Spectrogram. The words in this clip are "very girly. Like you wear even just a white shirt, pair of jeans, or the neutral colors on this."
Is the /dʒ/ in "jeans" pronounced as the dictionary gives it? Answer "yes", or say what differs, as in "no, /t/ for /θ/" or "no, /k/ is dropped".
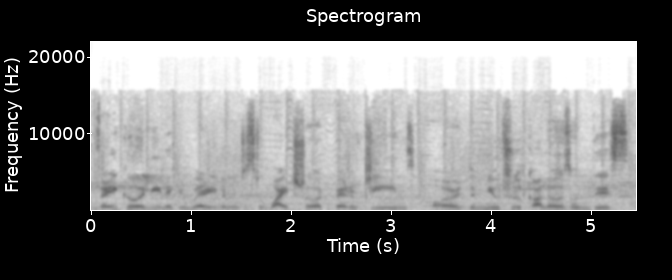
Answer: yes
